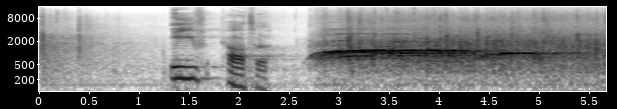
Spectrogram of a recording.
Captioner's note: applause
